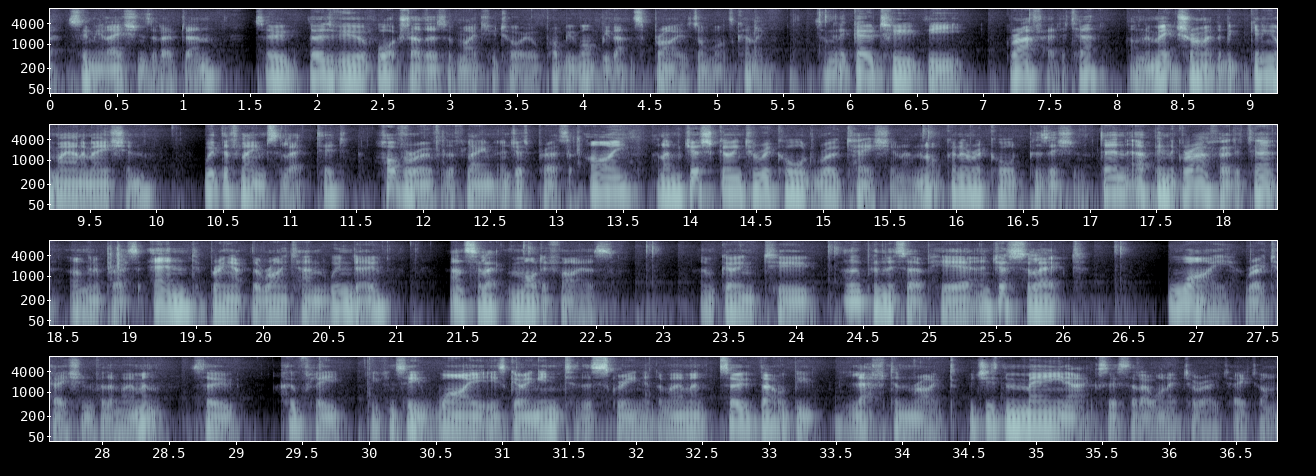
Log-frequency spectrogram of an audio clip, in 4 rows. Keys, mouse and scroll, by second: 5.8 click, 7.3 click, 8.0 scroll down 1, 13.1 i, 15.7 click, 15.8 click, 18.8 n, 22.7 click, 24.2 click, 29.8 middle click.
